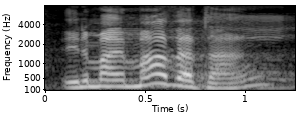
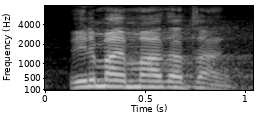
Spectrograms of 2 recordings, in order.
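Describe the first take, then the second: No difference in how they are said.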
